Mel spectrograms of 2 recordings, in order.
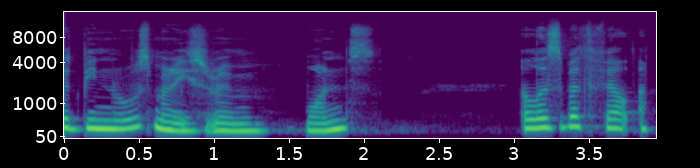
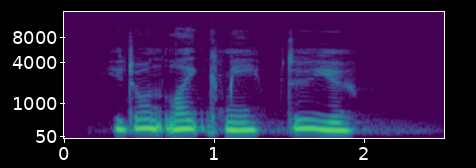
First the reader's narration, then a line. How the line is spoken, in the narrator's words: the girl said quietly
